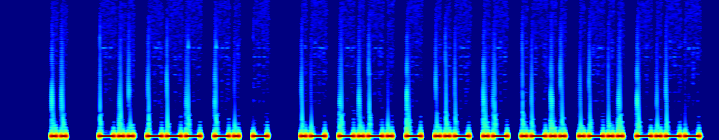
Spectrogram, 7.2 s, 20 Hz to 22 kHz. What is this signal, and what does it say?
Morse code, heard as a keyed tone, about 25 wpm, 700 Hz. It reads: I DONT ACTUALLY
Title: Sentences from Top 1000 Words - Review Part 5 - 25wpm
